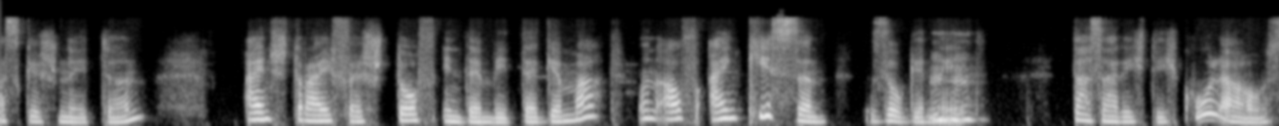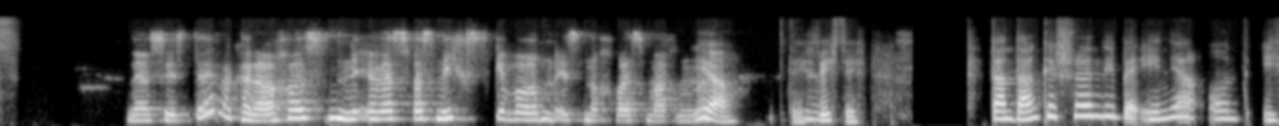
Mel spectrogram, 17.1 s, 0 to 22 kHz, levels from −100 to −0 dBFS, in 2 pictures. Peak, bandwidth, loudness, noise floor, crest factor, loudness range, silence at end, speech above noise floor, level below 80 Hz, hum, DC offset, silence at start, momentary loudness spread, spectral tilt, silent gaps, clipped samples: -2 dBFS; 12.5 kHz; -18 LUFS; -64 dBFS; 16 dB; 4 LU; 0 s; 46 dB; -60 dBFS; none; under 0.1%; 0 s; 10 LU; -5.5 dB/octave; 8.93-8.98 s; under 0.1%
